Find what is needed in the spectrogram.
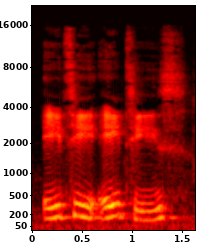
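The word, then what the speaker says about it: AT-AT: I mean, you see AT-ATs, which, side note, that is the correct pronunciation.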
